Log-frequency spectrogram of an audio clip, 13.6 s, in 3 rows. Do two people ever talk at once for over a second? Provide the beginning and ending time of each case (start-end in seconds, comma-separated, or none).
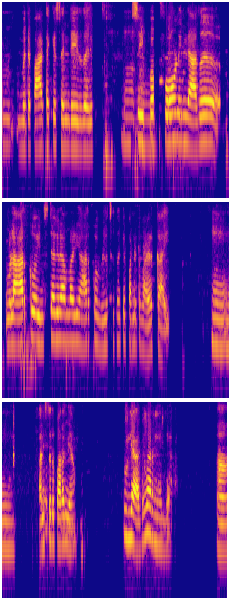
none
